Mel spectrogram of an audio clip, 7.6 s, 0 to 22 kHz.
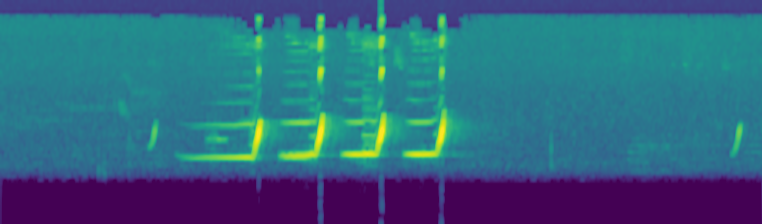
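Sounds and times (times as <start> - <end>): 
Gilbert's Whistler erdwit call in New South Wales: 1.8 - 4.6.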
